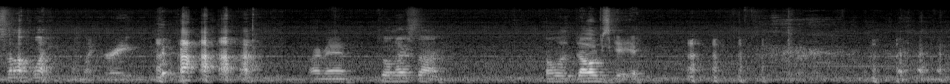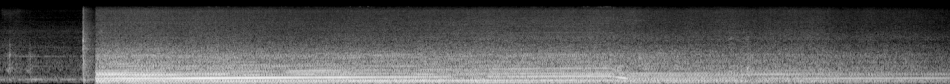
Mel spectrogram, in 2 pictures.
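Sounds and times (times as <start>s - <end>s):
car engine revving through gears: 10.4s - 19.0s.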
